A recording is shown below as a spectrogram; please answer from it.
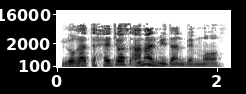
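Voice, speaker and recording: A man teaching a grammar lesson, patiently explaining and repeating examples slowly. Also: fairly high pitch, expressive, a little mellow.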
